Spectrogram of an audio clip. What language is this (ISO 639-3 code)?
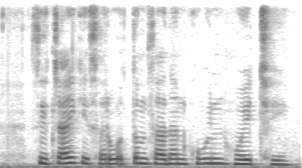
mai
